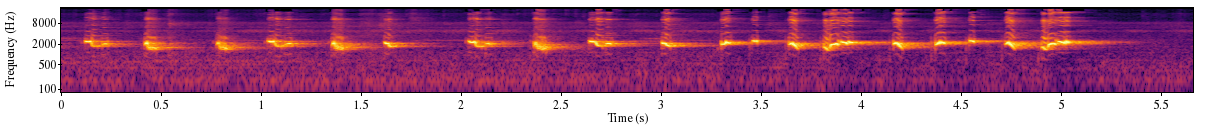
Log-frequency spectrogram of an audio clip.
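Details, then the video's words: Sooty-headed bulbul song played to lure young birds; spaced whistled phrases that quicken into a tight run of rising and falling notes before fading out at the end. "Trucukan Gacor ngamuk Pancingan Terbaik Untuk Burung Paud"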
